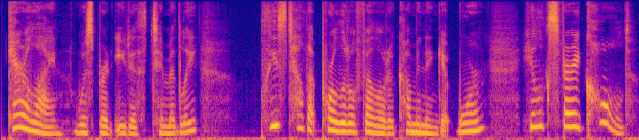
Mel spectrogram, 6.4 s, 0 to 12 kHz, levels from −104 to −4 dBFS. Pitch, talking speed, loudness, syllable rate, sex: 220 Hz, 180 wpm, -21 LUFS, 6.2 syllables/s, female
